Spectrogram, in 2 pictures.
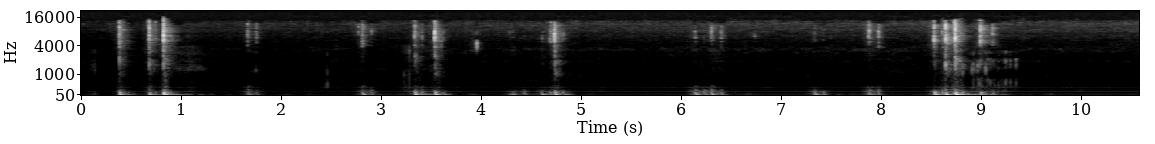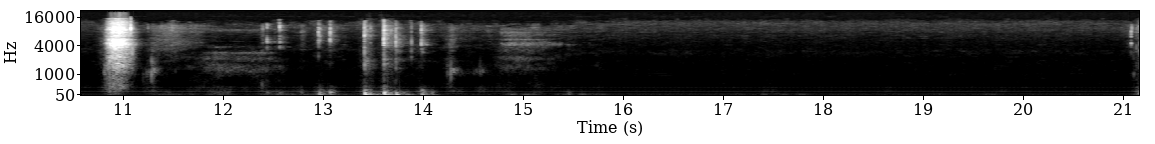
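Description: Typing on a computer keyboard: bursts of light, quick key clicks in irregular clusters, close and fairly quiet, with pauses between runs and a longer stretch of faint, sparse taps toward the end.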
